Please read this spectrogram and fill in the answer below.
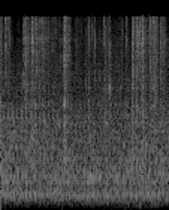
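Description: Faint rustling of a plastic cake-mix pouch and scissors being handled, with a few light clicks.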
